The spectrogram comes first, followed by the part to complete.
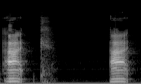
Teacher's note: it's a sudden sort of collision and stoppage of uh the sound itself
